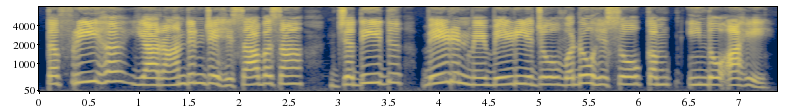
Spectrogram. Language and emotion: Sindhi, neutral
